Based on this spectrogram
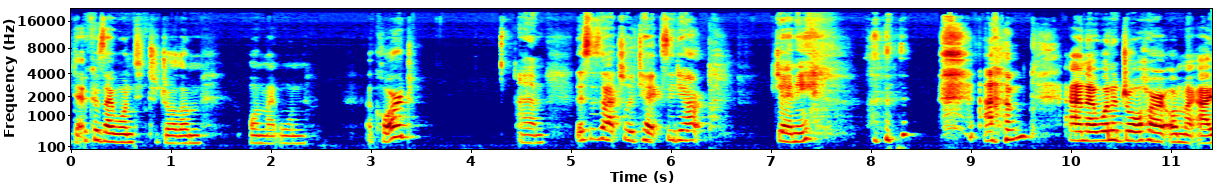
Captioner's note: giggles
